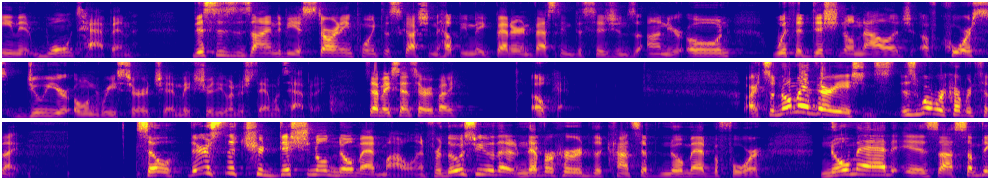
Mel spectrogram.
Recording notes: This was a live class recorded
